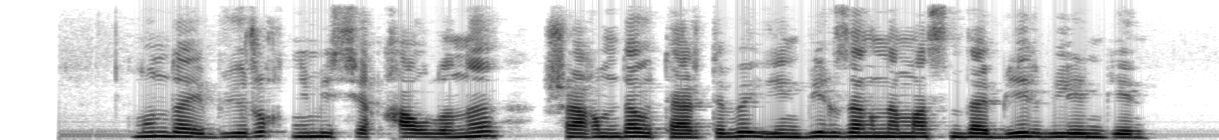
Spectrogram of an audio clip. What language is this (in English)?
Kazakh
